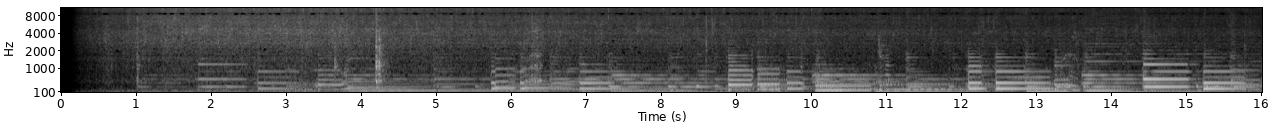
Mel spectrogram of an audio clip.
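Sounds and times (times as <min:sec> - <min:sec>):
shrimp sizzling in hot oil: 0:00.2 - 0:16.0
plucked-string background music: 0:01.0 - 0:16.0.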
